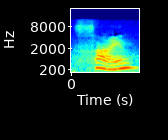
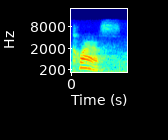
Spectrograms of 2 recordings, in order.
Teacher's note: voiceless alveolar fricative for the initial position is sign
